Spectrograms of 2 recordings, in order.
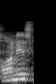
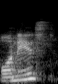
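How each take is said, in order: First: The word starts with an h sound. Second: The word starts with a vowel sound. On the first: The speaker calls it wrong. "হনেস্ট বলবা না" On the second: The speaker calls it right.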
